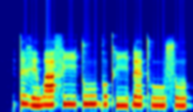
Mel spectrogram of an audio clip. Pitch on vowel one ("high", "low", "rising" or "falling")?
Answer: high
